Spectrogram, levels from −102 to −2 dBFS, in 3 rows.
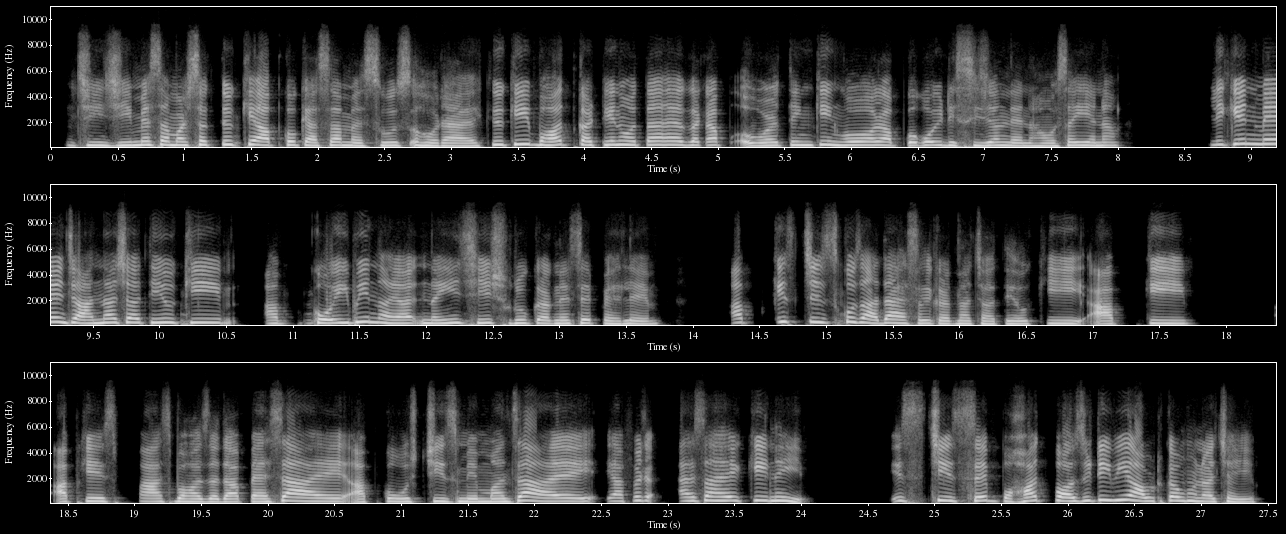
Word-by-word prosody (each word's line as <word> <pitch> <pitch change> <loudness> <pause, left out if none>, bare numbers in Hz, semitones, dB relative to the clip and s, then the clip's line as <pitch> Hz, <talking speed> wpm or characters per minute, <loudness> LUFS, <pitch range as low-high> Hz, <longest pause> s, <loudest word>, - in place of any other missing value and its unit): जी, 245 +1 -1
जी, 235 +3 +1
मैं 275 +2 +4
समझ 270 -2 +2
सकती 295 +2 0
हूँ 305 - 0
कि 320 - +2
आपको 275 0 +3
कैसा 250 0 +1
महसूस 235 0 -1
हो 230 -3 +2
रहा 215 -1 +1
है, 205 +1 -1
क्योंकि 295 +5 +1
बहुत 275 0 +1
कठिन 285 0 +1
होता 285 -1 0
है 285 0 +1
अगर 265 -1 -1
आप 270 0 -2 0.2
ओवर 230 +2 +1
थिंकिंग 270 +1 +1
हो 260 - +2
और 270 0 +1
आपको 240 -1 0
कोई 260 +1 0
डिसीज़न 240 +1 0
लेना 210 -2 -1
हो, 205 0 -1
सही 245 +5 0
है - - +1
ना? 235 0 -2 0.7
लेकिन 350 +5 0
मैं 355 -2 +2
जानना 290 0 +2
चाहती 310 0 0
हूँ 320 -1 +1
कि, 305 0 -2 0.3
आप 235 -1 -5 0.2
कोई 285 +1 +3
भी 355 +4 +3
नया 260 -6 +2
नई 255 +3 +2
चीज़ 280 +1 -2
शुरू 255 +2 -2
करने 240 -1 0
से 265 +1 0
पहले, 225 -3 0 0.7
आप 310 0 -4 0.2
किस 370 0 -2
चीज़ 340 -4 -1
को 370 - +1
ज़्यादा 285 -3 +2
हैसल 240 -1 -1
करना 225 -1 0
चाहते 215 0 -3
हो 215 0 0
कि 230 -2 -1
आपकी 230 +2 -1 0.7
आपके 255 -1 +1 0.3
पास 235 -2 -1
बहुत 225 -2 +2
ज़्यादा 220 0 +2
पैसा 230 +6 +3
आए, 245 -2 +1
आपको 230 +3 -2
उस 230 -1 -2
चीज़ 235 -2 -1
में 225 -1 +3
मज़ा 230 +7 +3
आए, 245 0 +2 0.2
या 260 0 -3
फिर 300 +3 -3 0.2
ऐसा 285 +3 0
है 300 0 +1
कि 320 +3 -1
नहीं, 290 -8 +1 0.7
इस 290 - -8
चीज़ 300 -6 0
से 295 +1 +1
बहुत 275 +5 0
पॉजिटिव 300 +4 +2
ही 360 - +4
आउटकम 290 -1 +1
होना 245 -4 +1
चाहिए, 210 -3 -2
255 Hz, 185 wpm, -24 LUFS, 235-290 Hz, 0.7 s, मैं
